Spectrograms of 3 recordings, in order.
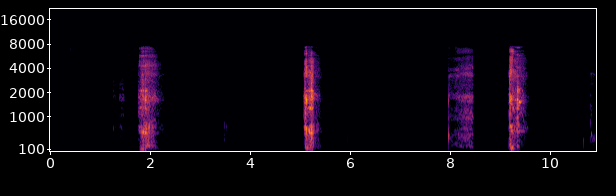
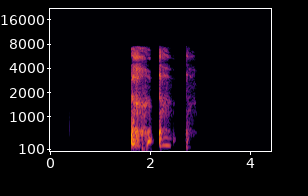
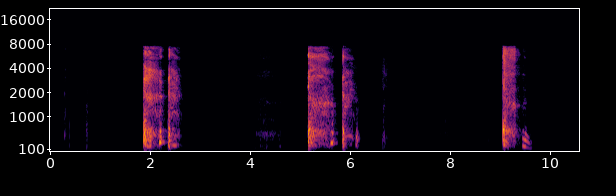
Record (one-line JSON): {"exhalation_length": "10.9 s", "exhalation_amplitude": 26275, "exhalation_signal_mean_std_ratio": 0.2, "cough_length": "4.4 s", "cough_amplitude": 21840, "cough_signal_mean_std_ratio": 0.27, "three_cough_length": "10.6 s", "three_cough_amplitude": 29688, "three_cough_signal_mean_std_ratio": 0.26, "survey_phase": "beta (2021-08-13 to 2022-03-07)", "age": "45-64", "gender": "Female", "wearing_mask": "No", "symptom_cough_any": true, "symptom_shortness_of_breath": true, "symptom_fatigue": true, "symptom_headache": true, "symptom_change_to_sense_of_smell_or_taste": true, "smoker_status": "Ex-smoker", "respiratory_condition_asthma": false, "respiratory_condition_other": true, "recruitment_source": "Test and Trace", "submission_delay": "2 days", "covid_test_result": "Positive", "covid_test_method": "RT-qPCR", "covid_ct_value": 14.7, "covid_ct_gene": "ORF1ab gene", "covid_ct_mean": 14.9, "covid_viral_load": "13000000 copies/ml", "covid_viral_load_category": "High viral load (>1M copies/ml)"}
